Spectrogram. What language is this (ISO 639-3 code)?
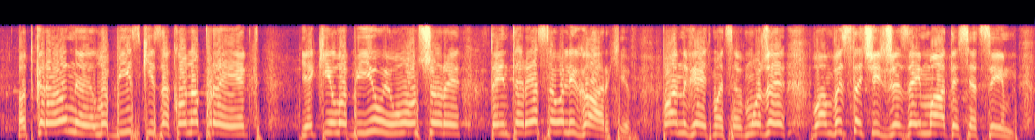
ukr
